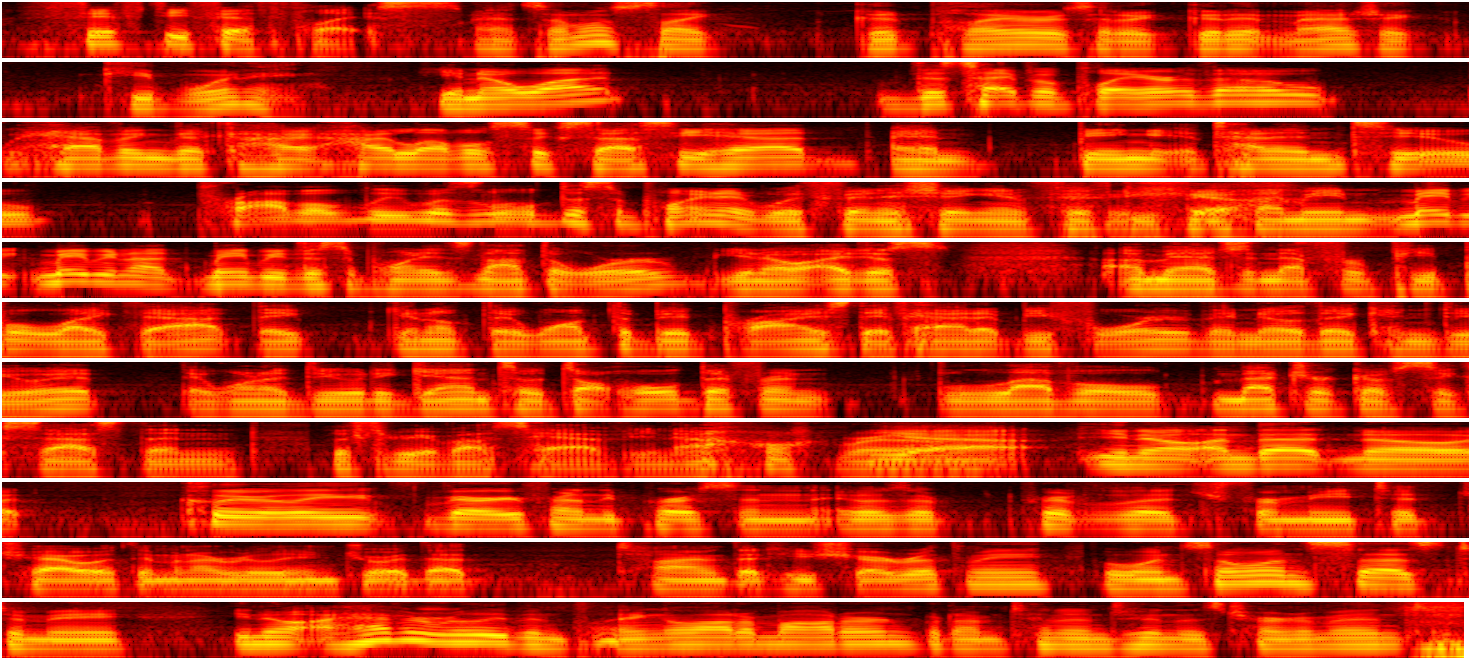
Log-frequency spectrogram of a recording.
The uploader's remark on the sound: We come to you LIVE (well, sorta) from the recent MTG Las Vegas event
